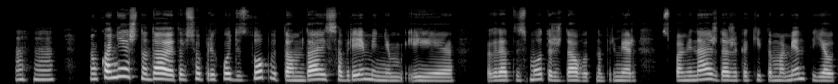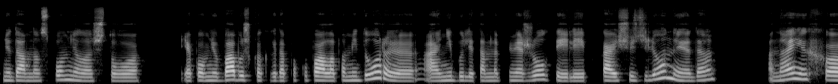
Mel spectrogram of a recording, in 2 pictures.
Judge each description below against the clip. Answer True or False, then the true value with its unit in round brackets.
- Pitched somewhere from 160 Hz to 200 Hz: True (190 Hz)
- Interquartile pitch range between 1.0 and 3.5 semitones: False (4.0 semitones)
